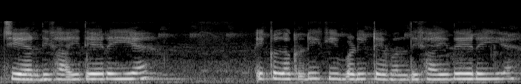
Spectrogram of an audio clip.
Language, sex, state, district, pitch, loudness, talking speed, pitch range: Hindi, female, Uttar Pradesh, Saharanpur, 250 Hz, -16 LUFS, 160 wpm, 235-255 Hz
